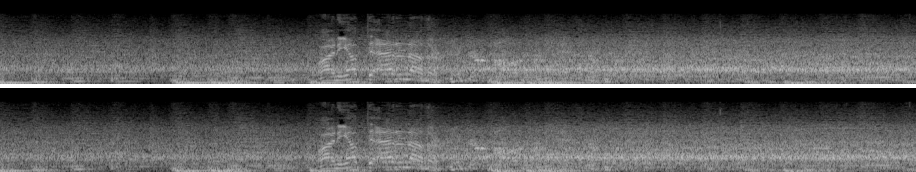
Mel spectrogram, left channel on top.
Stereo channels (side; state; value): both; normal; correlation 0.80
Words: Lining up to add another.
